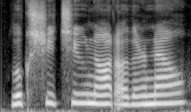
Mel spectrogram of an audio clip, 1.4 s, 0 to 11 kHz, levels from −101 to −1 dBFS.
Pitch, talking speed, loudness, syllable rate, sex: 260 Hz, 250 wpm, -14 LUFS, 5.5 syllables/s, female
